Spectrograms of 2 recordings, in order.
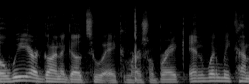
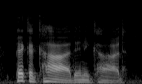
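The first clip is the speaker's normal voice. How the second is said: put-on Boston accent, lower pitch; 3 semitones lower than usual. Telling a fisherman-and-magician joke, punchline in a boston accent. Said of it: "Bostonians and their terrible accent".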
